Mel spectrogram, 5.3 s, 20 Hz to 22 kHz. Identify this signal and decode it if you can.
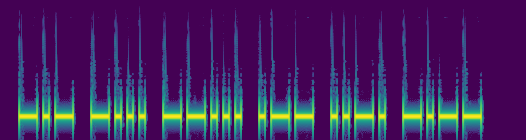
Morse code, heard as a keyed tone, about 20 wpm, 700 Hz. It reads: KB7WFY
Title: USA Call Signs - 6 Characters - Repeated 2x - 20wpm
